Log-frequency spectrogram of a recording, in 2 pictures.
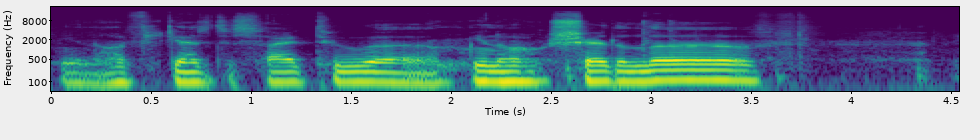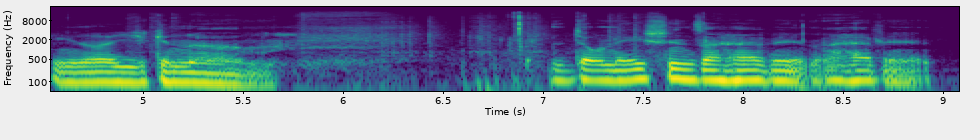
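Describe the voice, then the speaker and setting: A man hosting his own podcast alone, talking in a laid-back, profane, rambling way with a monotone voice. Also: lowish voice, creaky, slight background noise. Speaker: podcast host. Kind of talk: casual solo podcast talk.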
